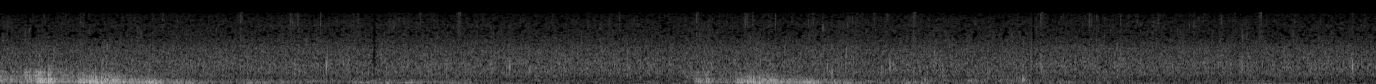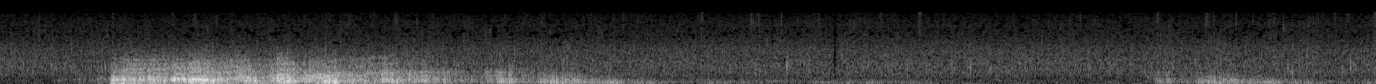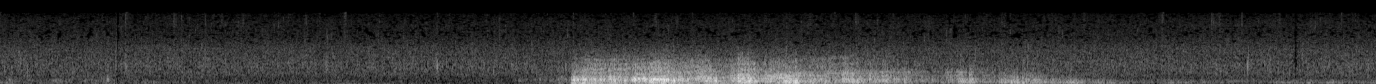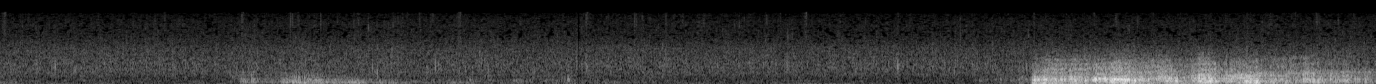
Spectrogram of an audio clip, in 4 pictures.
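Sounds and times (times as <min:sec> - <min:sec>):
thunder rumbling: 0:00.0 - 0:02.6, 0:14.7 - 0:21.0, 0:33.1 - 0:38.7, 0:51.4 - 0:55.0
steady rain: 0:00.0 - 0:55.0.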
